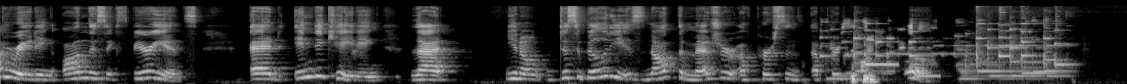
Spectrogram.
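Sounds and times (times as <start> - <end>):
speech: 0.0 - 10.4
mobile phone ringtone playing a bright melodic electronic tune: 8.2 - 10.8.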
